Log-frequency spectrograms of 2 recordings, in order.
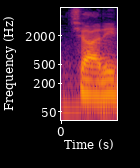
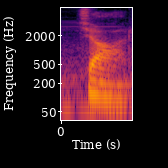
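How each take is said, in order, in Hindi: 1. यह शब्द छोटी i स्वर पर खत्म होता है। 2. यह शब्द अंतिम व्यंजन r पर खत्म होता है। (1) "चारी नहीं" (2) "हर्ष इकार ... उसका उच्चारण नहीं किया जाता"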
